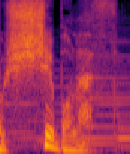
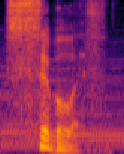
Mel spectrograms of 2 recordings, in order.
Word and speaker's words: Shibboleth: Then said they unto him, Say now Shibboleth. And he said, Sibboleth. For he could not frame to pronounce it right.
